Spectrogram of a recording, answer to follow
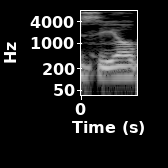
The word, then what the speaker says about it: Zexal: I believe that's how you pronounce it. Zexal. I've heard Zeal, but I think it's Zexal.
